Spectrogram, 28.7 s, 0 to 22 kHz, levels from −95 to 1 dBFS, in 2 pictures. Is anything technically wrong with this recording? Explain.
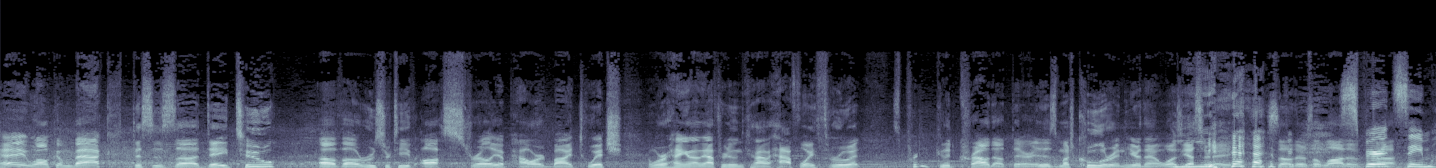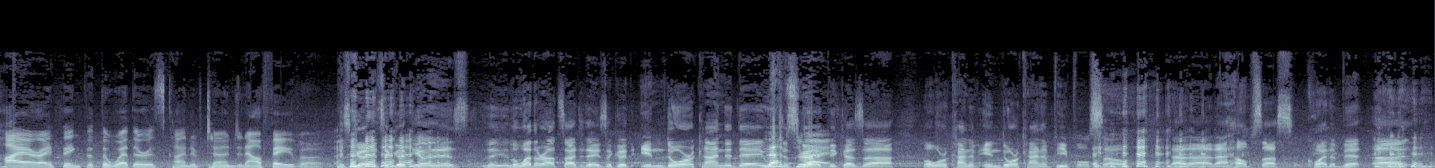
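Yes, there's a burst of hard clipping from about 14.49 to 14.51 s. For those few milliseconds the signal ran about 1 dB past what a stage could pass, so its peaks got sliced flat. The flat tops add high harmonics, heard as a quick crackle.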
